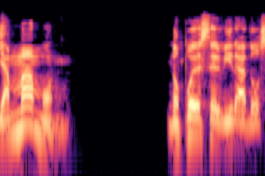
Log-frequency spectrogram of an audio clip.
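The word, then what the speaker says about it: Mammon: es así no pero lo voy a decir con un acento distinto para que no se oiga Cómo es la grosería pero es mamon Okay Estoy enfatizando la primera sílaba no mamon como la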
